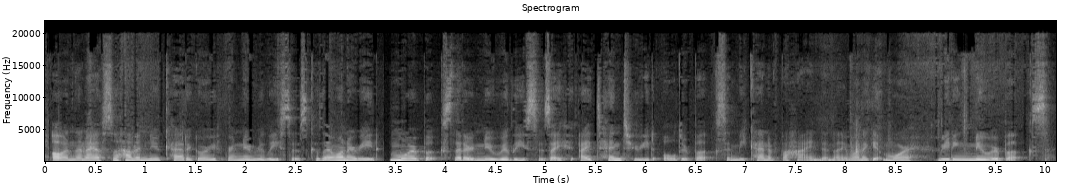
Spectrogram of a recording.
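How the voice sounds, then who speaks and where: A woman with a cold talks at a middle pitch in a relaxed home walkthrough. Her voice carries some gravelly fry, and she stays chatty and a bit nerdy, thinking aloud as she goes. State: has a cold. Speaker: booktuber. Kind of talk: casual walkthrough vlog. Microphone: overhead camera on table, hands only.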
